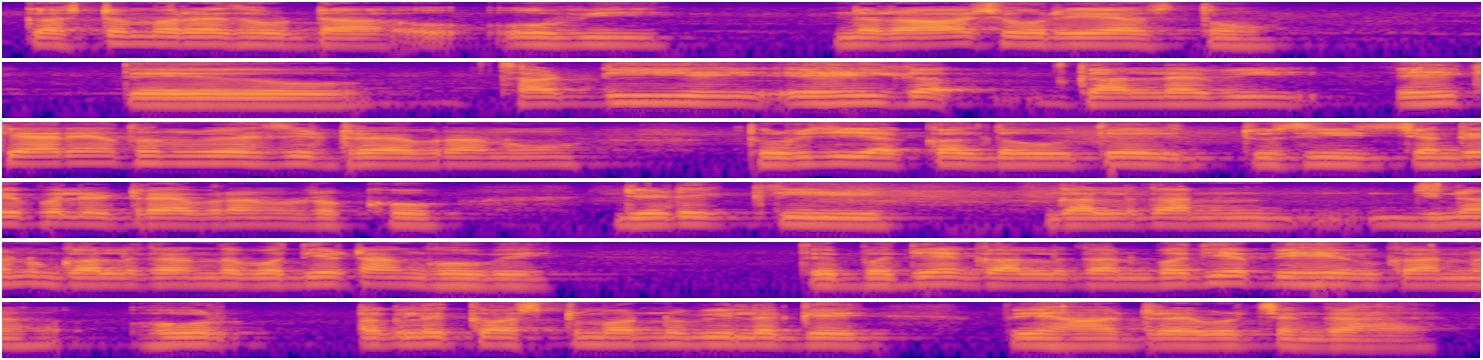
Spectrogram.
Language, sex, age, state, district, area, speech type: Punjabi, male, 18-30, Punjab, Rupnagar, rural, spontaneous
